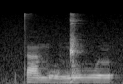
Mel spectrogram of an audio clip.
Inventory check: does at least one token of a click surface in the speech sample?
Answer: yes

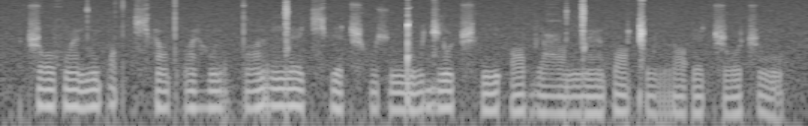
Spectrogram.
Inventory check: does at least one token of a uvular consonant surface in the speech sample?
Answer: yes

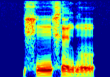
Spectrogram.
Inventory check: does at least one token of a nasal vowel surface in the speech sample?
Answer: yes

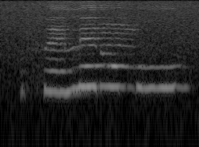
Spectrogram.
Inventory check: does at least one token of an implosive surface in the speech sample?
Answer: no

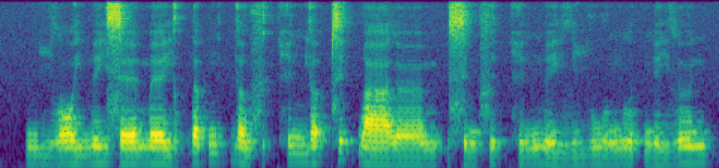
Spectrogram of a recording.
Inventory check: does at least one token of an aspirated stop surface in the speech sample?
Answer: no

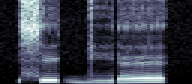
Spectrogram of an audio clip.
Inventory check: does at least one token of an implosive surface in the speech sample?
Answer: no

